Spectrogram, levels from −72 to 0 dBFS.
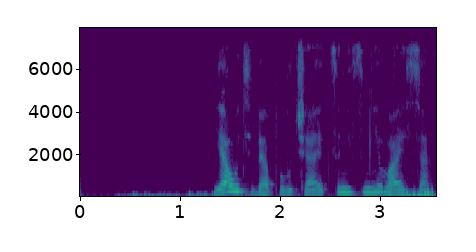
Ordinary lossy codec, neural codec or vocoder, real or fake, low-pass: Opus, 16 kbps; none; real; 7.2 kHz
